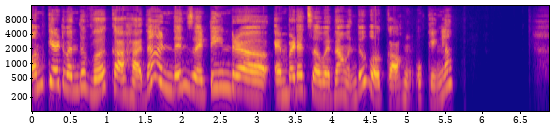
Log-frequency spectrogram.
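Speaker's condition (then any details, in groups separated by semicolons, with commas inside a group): No condition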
